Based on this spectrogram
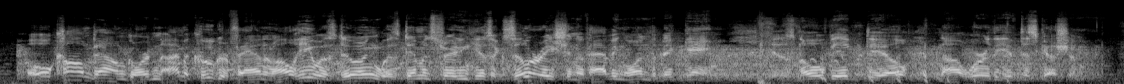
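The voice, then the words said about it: Polished radio announcer voice. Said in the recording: “the big radio voice ... got a pretty good radio voice”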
